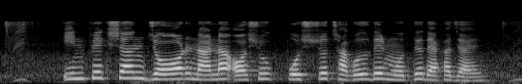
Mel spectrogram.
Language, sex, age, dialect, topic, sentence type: Bengali, female, 18-24, Standard Colloquial, agriculture, statement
